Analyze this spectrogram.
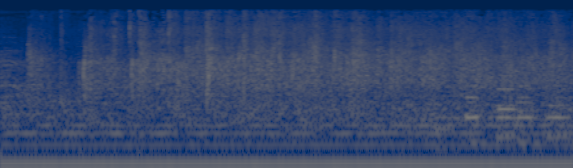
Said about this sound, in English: Are you clapping because God is doing something?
